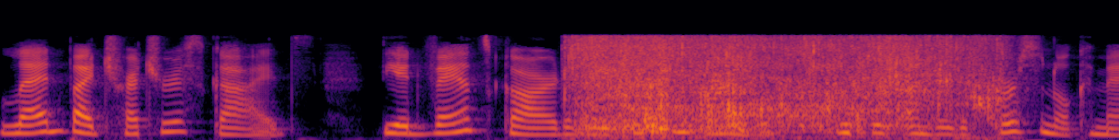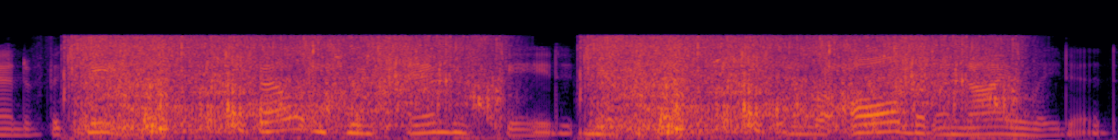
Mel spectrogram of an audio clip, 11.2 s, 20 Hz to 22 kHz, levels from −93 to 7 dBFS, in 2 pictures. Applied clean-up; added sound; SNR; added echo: none; Splash, splatter; -4 dB; none.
